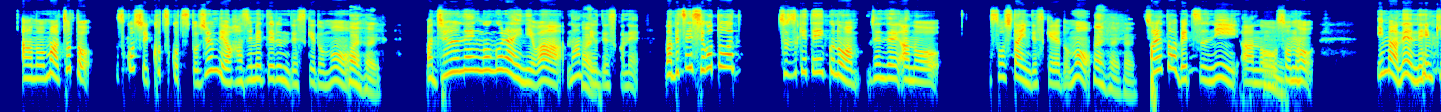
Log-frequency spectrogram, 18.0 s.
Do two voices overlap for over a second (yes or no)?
no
